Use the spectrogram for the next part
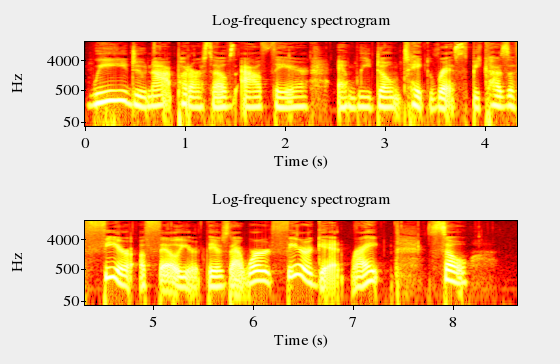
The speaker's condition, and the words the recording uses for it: None; typical speech.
